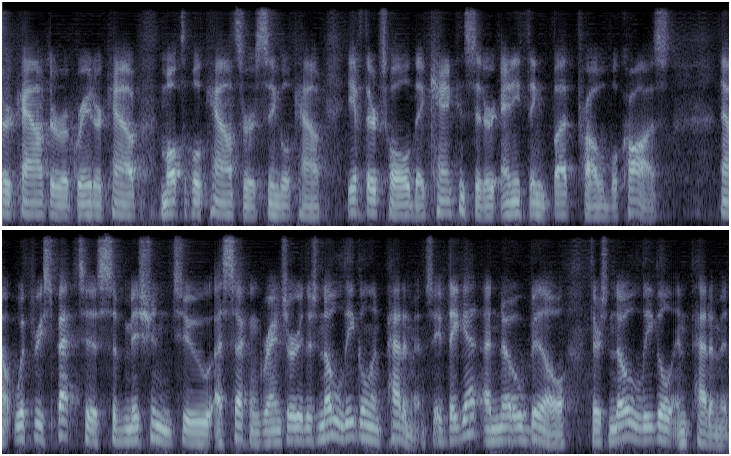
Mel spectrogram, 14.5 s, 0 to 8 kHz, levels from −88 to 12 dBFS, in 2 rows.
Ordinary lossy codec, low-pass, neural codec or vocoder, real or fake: Opus, 64 kbps; 7.2 kHz; codec, 16 kHz, 0.7 kbps, FocalCodec; fake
